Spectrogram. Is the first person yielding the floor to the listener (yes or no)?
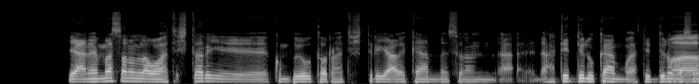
yes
